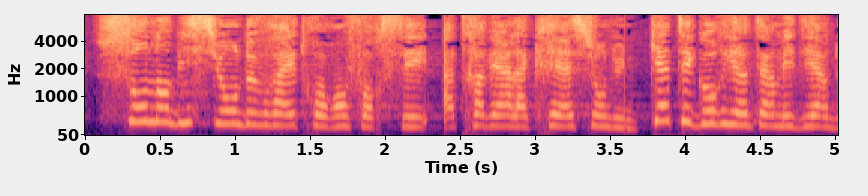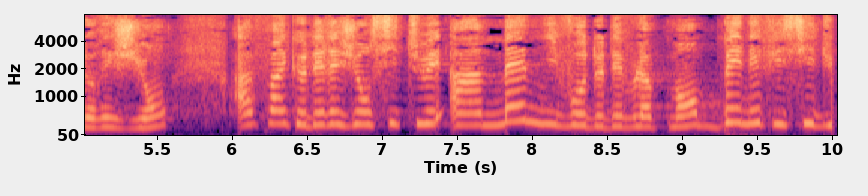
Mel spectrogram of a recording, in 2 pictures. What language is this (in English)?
French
